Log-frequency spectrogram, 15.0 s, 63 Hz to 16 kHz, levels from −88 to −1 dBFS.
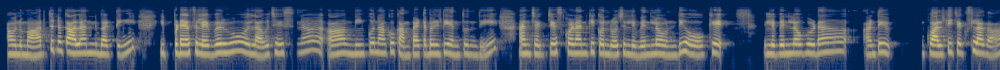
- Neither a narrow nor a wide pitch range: No, narrow, 2.1 semitones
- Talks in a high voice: Yes, high, 235 Hz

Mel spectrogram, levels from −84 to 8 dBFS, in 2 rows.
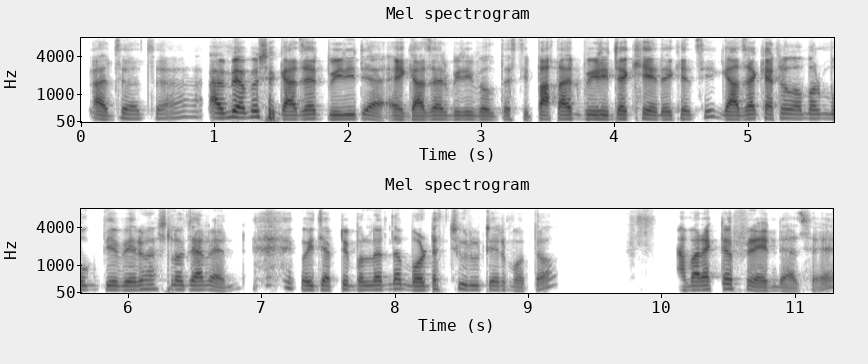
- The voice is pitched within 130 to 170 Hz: Yes, medium, 140 Hz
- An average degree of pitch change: No, narrow, 2.3 semitones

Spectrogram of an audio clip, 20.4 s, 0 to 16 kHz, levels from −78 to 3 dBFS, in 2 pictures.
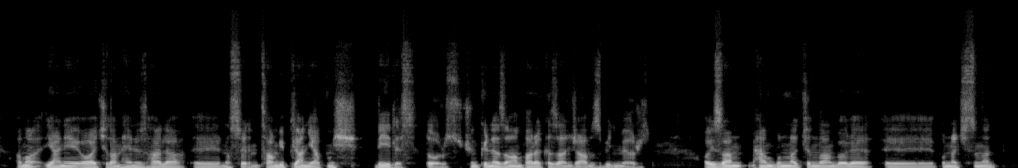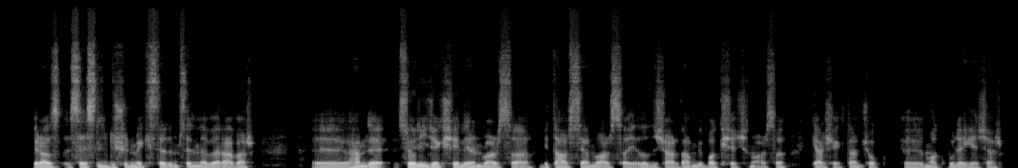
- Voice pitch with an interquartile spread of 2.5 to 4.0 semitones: Yes, average, 2.8 semitones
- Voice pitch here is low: Yes, low, 100 Hz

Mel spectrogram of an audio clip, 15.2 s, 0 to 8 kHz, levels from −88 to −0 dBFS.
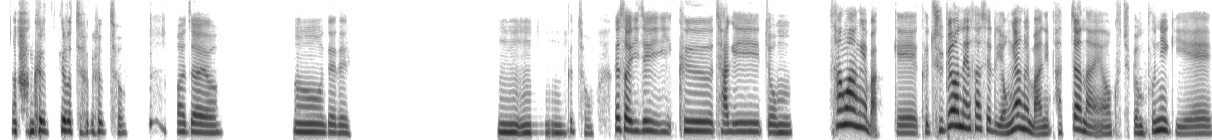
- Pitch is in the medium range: Yes, medium, 180 Hz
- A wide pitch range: No, average, 3.8 semitones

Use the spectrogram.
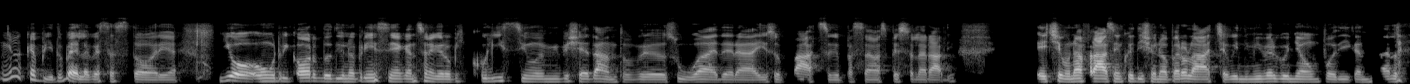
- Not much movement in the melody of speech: No, average, 3.1 semitones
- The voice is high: No, low, 130 Hz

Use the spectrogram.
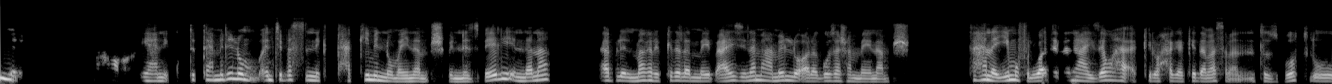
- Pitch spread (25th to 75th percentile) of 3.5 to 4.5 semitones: Yes, average, 3.9 semitones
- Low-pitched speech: No, medium, 170 Hz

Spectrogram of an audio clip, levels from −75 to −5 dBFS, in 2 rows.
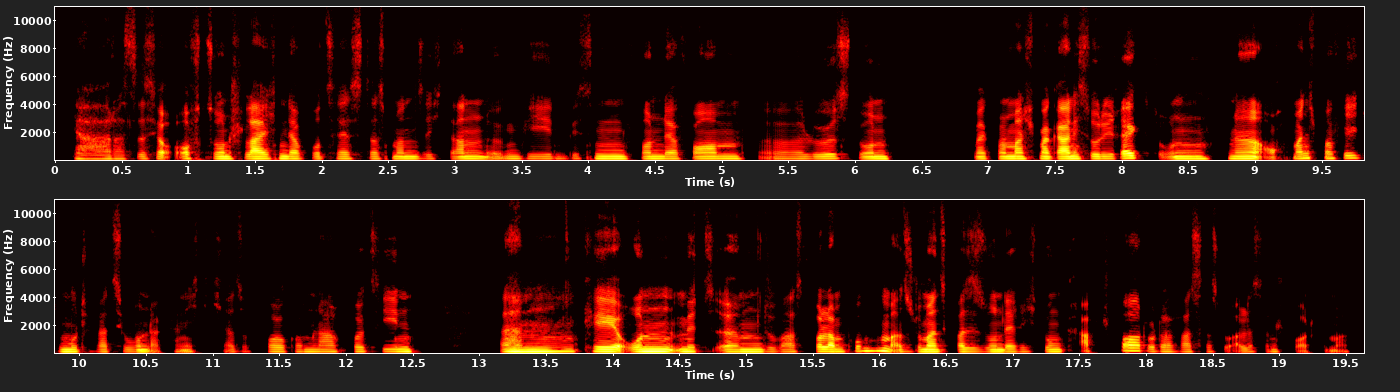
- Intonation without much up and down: Yes, narrow, 1.2 semitones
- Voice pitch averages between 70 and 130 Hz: No, medium, 140 Hz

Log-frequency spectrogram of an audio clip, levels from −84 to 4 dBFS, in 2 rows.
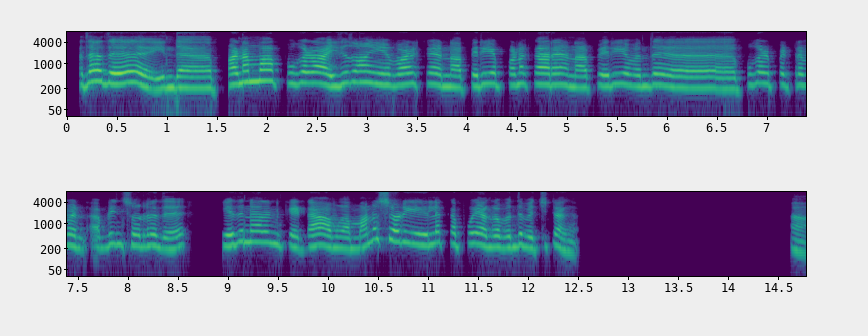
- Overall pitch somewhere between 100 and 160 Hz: No, very high, 260 Hz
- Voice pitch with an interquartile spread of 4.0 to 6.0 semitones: No, average, 3.3 semitones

